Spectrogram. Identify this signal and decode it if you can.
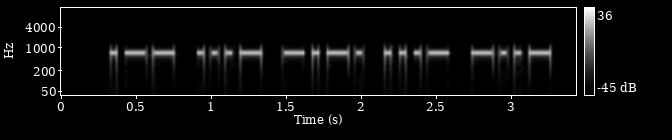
Morse code, heard as a keyed tone, about 25 wpm, 700 Hz. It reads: WVCVX
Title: Code Groups - 5 Letter:Numbers - 25wpm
